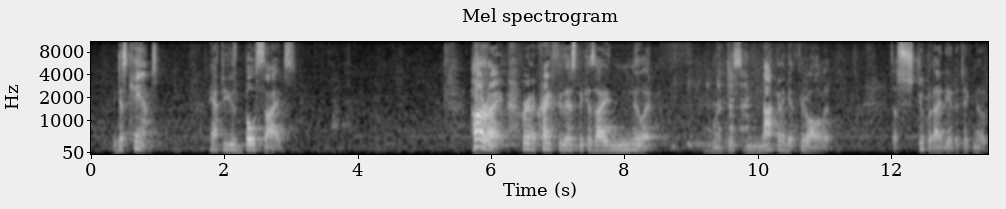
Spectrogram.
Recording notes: Each week is presented live at Imago Dei’s Refuge in Portland, Oregon.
